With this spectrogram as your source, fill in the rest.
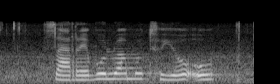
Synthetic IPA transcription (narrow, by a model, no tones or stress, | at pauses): sarɛbʊlwamʊtʰʊjoʔʊ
